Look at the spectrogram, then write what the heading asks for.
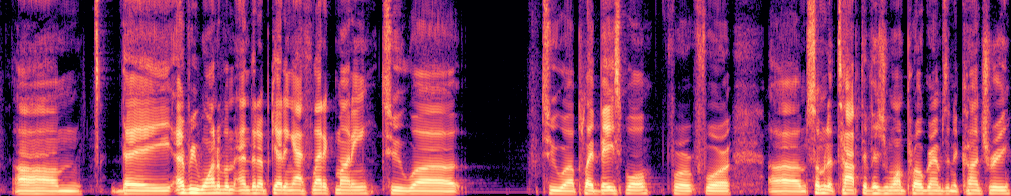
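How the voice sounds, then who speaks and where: In a New York accent, a man speaks at a moderate pace with monotone, flat intonation and very even loudness. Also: medium pitch for a man, very clean recording, silent background. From Brooklyn, New York City. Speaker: baseball coach. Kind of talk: casual chat.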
